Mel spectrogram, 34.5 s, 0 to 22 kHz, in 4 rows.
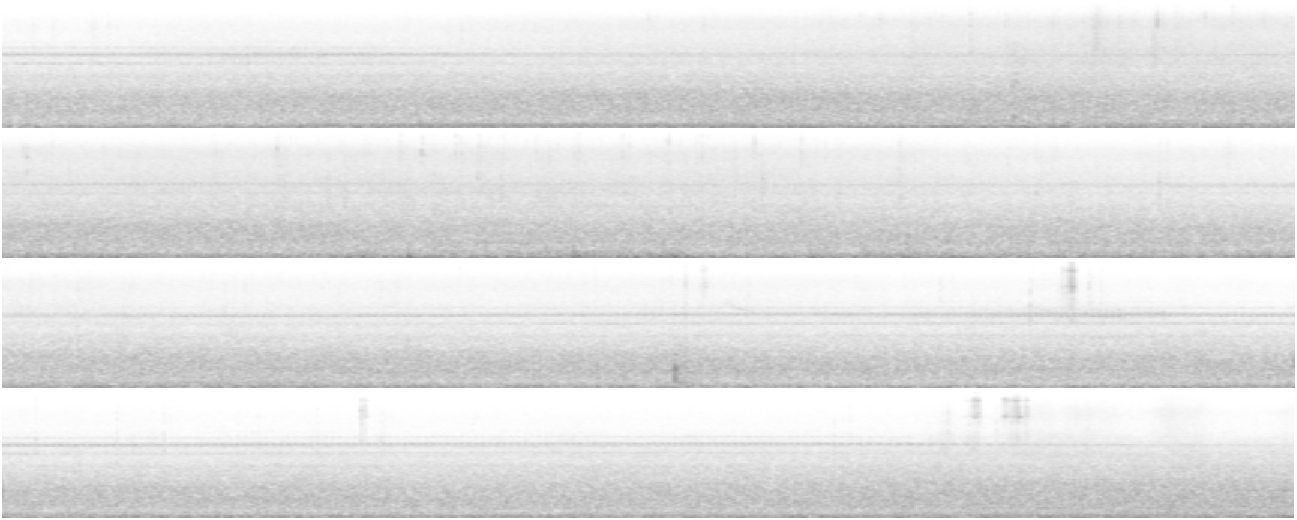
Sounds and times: wind 0:00.0 - 0:34.4

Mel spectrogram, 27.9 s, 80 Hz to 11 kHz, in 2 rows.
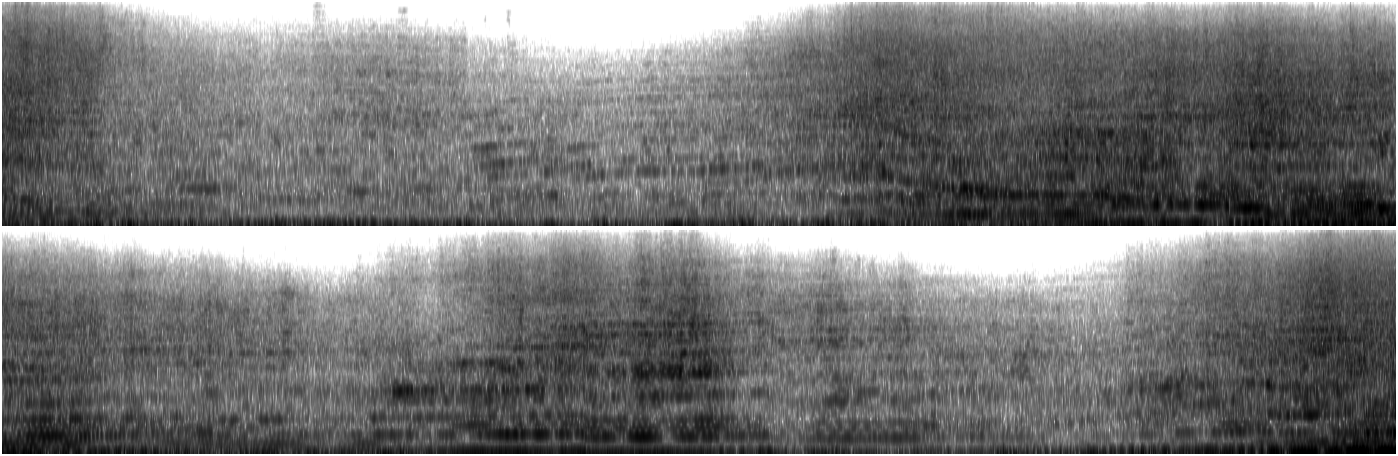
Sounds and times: motorcycle grand prix 0:00.0 - 0:27.8

